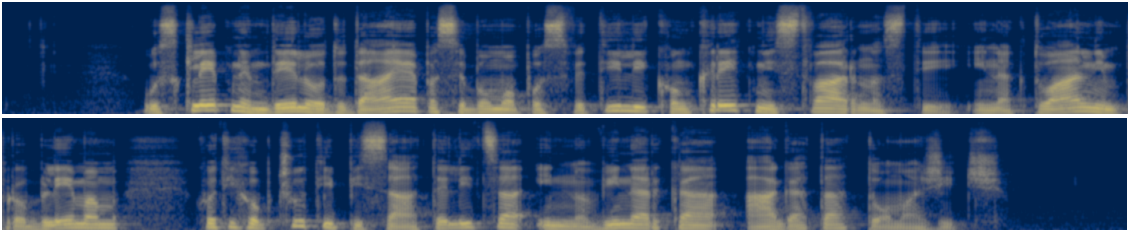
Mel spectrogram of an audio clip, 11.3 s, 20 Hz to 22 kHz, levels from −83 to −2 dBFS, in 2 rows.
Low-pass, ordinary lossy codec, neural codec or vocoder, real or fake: 19.8 kHz; none; none; real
